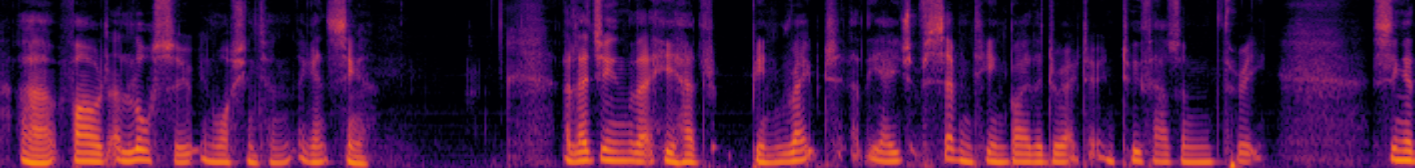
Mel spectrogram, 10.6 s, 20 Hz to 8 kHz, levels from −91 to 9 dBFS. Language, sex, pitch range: English, male, 135-165 Hz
